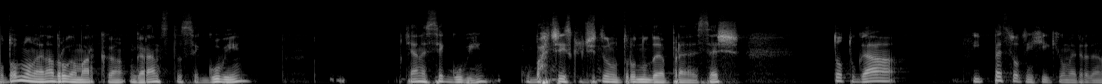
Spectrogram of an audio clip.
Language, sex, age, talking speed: Bulgarian, male, 40-59, 135 wpm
